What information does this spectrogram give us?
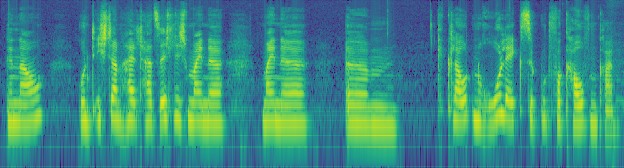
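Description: A woman's voice: mid-range voice, level tone, unhurried, no room sound. A woman playing an adventure gamebook, chatting casually and thinking aloud in a playful way. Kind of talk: casual chat during a game.

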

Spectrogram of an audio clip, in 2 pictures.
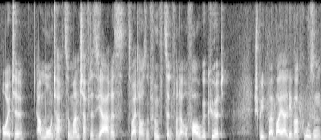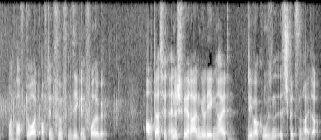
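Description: A man's voice: medium pitch, steady tone, moderate pace, darkish tone. A middle-aged man giving a scripted sports report. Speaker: sports journalist. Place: indoor studio.

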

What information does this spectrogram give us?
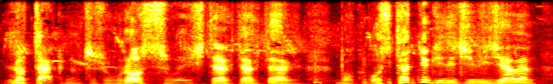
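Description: A man playing a jovial, doting old grandfather in a children's audio drama, with chuckles and drawn-out exclamations. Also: mid-range voice, very animated, slight background noise. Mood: fond, reminiscing.

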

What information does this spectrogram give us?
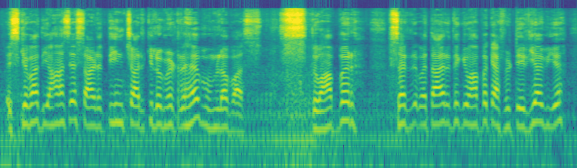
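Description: A young man from India narrating a casual, excited motorbike travel vlog outdoors, recorded on an action camera with engine and wind noise. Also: high-pitched, fairly quick. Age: young adult. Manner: chatty, excited, mixes in English words. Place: outdoors on a mountain road, riding a motorbike. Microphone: action camera on the bike.

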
